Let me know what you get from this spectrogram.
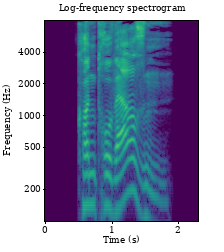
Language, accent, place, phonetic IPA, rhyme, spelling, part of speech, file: German, Germany, Berlin, [kɔntʁoˈvɛʁzn̩], -ɛʁzn̩, kontroversen, adjective, De-kontroversen.ogg
- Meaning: inflection of kontrovers: 1. strong genitive masculine/neuter singular 2. weak/mixed genitive/dative all-gender singular 3. strong/weak/mixed accusative masculine singular 4. strong dative plural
